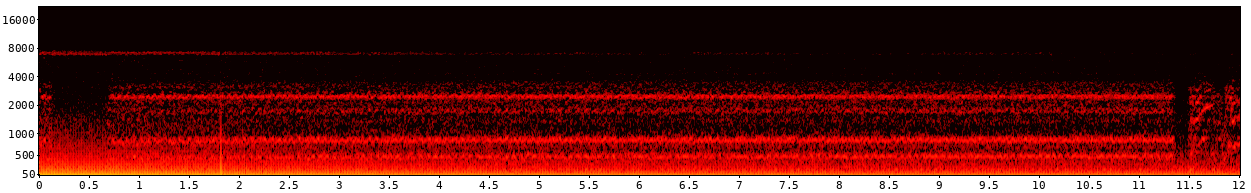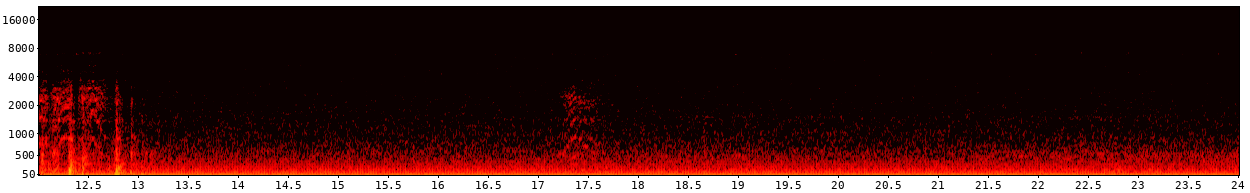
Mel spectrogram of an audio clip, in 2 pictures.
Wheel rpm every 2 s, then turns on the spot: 130, 170, 170, 170, 170, 160, 60, 0, 10, 20, 0, 10.
18-20 22-24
